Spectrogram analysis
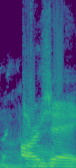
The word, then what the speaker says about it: Target: I'm pretty sure this was like a Target buy. Okay. You said it wrong. Tarjay. It was a Tarjay.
